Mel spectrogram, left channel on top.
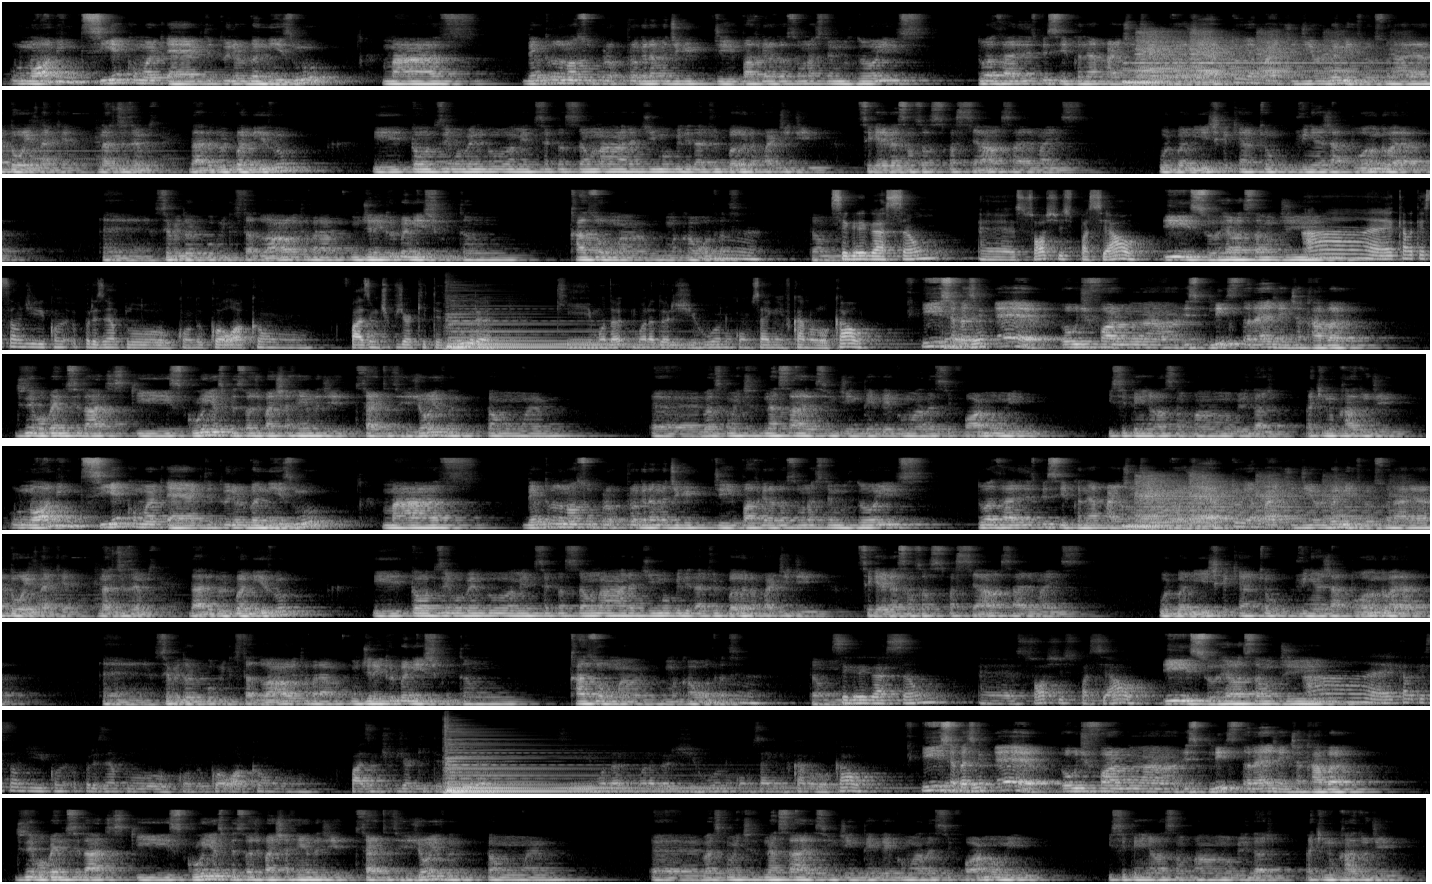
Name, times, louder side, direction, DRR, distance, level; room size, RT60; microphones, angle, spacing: voice 1, 0.1-3.2 3.8-4.7 5.2-9.2 9.8-15.8 16.1-17.2 18.0-22.4 22.9-25.0 25.9-28.6 29.6-33.7 34.2-35.9 36.6-37.0 40.2-42.1 52.0-56.3 57.2-62.8 63.6-67.4 68.2-71.0, equal, 10° right, -1 dB, 0.7 m, -20 dB
sound 1, 11.2-15.5, left 1 dB, 85° right, 1.8 m, -24 dB
voice 2, 35.6-36.2 36.9-38.0 38.3-40.0 41.6-46.0 46.3-47.8 48.4-51.5 52.3-52.7 53.9-54.3, left 5 dB, 70° left, 10 dB, 0.4 m, -23 dB
Acoustic guitar / Strum, 47.2-51.2, right 3 dB, 60° right, 0.3 m, -22 dB
8.8 x 3.5 x 3.1 m, 0.99 s
head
